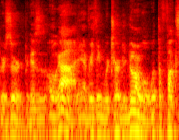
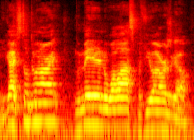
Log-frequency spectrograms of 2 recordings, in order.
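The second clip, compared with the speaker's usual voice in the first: muffled radio voice; 6 semitones higher, 4 dB louder than usual. Acted. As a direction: voice through a crackly stone radio. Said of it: "you hear a muffled Kandara voice saying".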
